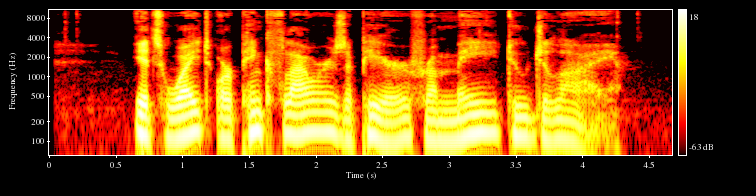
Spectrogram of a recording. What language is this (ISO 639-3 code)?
eng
